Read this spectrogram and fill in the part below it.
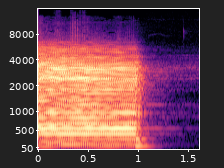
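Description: A distorted electric guitar, strummed once across the open low 5th and 6th strings in a heavy metal riff, rings as a loud, thick chord for about a second before it is choked and cut off.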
